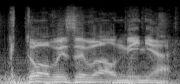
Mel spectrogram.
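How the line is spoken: Menacing question. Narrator (Russian): грозно спросило темное существо

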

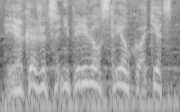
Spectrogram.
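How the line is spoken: Hoarse. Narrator (Russian): сказал он сипло

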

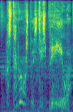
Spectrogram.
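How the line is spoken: Hiss. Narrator (Russian): прошипела матрешка

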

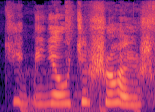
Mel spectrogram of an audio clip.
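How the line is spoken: Sobbing. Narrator (Russian): всхлипнула Зайка

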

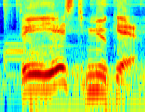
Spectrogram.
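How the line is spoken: Loud question. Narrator (Russian): громко спросил Мартин

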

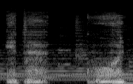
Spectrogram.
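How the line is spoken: Whisper. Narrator (Russian): Домовой прошептал вместо спящей жены

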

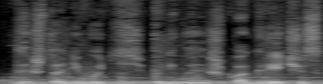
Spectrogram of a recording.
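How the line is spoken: Fairly calm question. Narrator (Russian): достаточно спокойно спросила Мадж

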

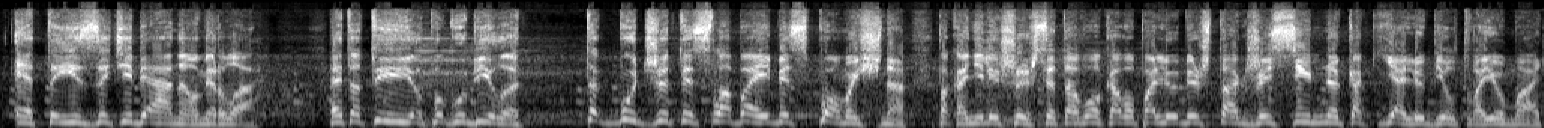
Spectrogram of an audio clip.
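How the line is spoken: Loud grief-stricken shout. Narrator (Russian): Отец Кирен так сильно любил свою жену, что когда ему сообщили печальную весть и показали дочку, он громко закричал

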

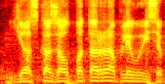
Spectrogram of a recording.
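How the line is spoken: Growling. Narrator (Russian): прорычал Рабба

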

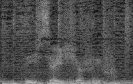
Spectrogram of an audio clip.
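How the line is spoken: Spiteful words through teeth. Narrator (Russian): Четвертый, напротив, нахмурил брови и злобно процедил

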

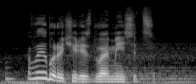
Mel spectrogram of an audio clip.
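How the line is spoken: Casual, offhand. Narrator (Russian): Дочка хмыкнула и сказала как бы просто так

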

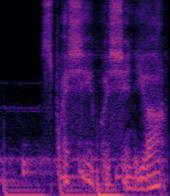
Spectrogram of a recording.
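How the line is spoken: Whisper. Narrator (Russian): прошептала она

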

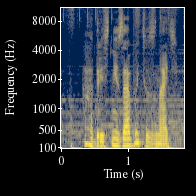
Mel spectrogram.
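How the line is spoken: Purring. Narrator (Russian): промурлыкала Жанна

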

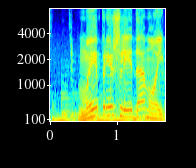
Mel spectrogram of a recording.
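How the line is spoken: Distant shout, female coyote. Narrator (Russian): крикнула с вершины холма койотиха

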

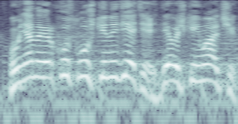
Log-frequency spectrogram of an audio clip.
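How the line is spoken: Rapid patter. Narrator (Russian): протараторила Анка

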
